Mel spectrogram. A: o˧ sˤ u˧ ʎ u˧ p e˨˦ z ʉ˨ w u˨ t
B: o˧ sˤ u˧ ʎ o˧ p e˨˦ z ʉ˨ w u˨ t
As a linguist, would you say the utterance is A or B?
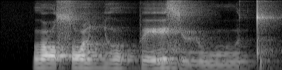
B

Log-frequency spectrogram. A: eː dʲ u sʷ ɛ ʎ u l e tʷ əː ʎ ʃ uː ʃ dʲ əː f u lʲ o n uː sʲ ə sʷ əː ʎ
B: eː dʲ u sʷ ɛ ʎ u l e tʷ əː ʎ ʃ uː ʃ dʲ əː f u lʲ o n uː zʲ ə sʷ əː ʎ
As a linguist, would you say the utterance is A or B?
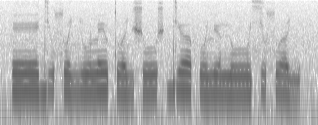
A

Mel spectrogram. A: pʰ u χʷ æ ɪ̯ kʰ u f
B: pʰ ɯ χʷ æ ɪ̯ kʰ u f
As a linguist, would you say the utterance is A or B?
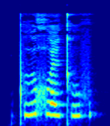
B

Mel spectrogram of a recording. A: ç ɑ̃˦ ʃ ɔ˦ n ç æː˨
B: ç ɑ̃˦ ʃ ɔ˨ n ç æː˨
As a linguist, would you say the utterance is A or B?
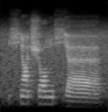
A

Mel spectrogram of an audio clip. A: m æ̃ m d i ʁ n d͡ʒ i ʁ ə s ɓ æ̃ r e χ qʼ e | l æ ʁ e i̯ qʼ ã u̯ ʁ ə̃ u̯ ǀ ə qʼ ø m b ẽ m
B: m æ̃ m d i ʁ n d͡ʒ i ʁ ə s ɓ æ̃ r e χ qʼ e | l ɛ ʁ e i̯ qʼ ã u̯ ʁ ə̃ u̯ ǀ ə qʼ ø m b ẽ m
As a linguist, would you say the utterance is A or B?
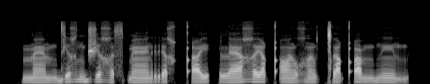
A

